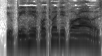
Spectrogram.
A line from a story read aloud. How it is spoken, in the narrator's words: he said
